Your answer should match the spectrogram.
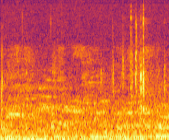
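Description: Faint clicking of a computer keyboard being typed on, with a quick cluster of keystrokes near the end.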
